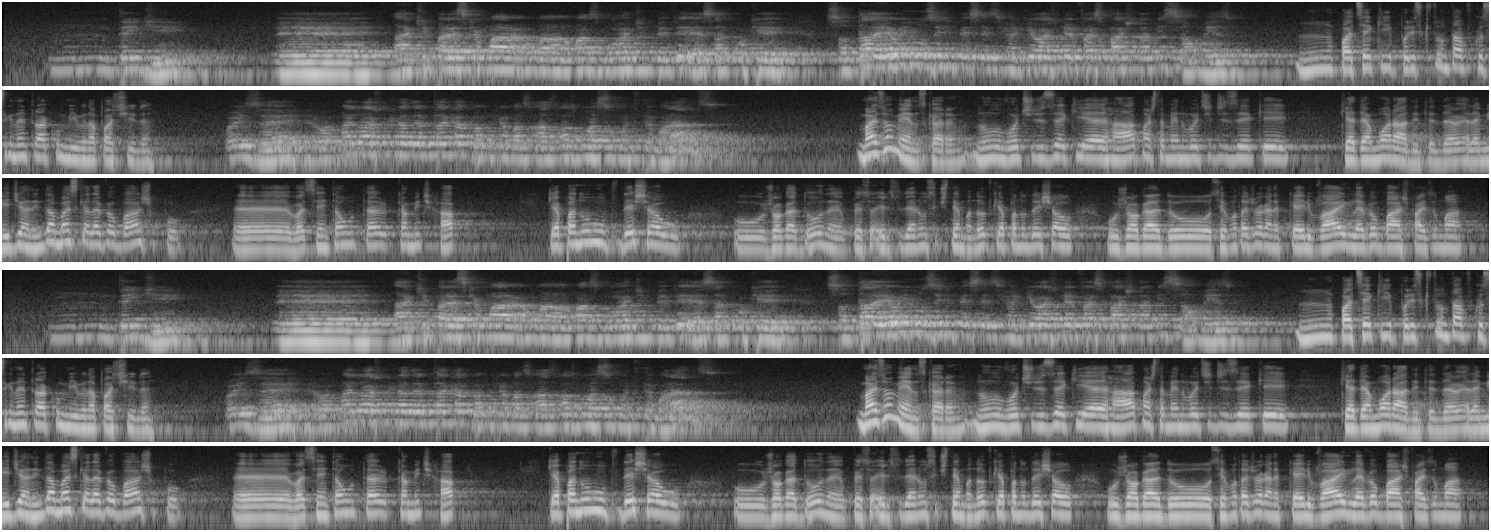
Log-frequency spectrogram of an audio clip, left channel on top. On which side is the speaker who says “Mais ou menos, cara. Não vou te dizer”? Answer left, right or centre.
Right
